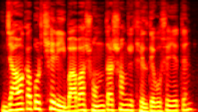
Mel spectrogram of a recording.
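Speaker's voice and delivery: ordinary delivery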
